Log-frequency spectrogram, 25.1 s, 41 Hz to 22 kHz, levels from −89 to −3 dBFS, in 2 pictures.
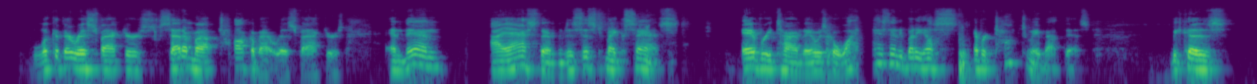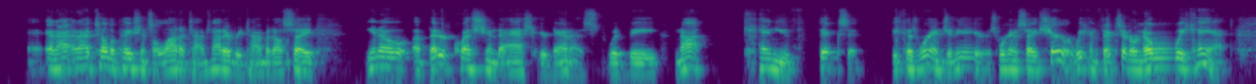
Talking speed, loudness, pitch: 205 wpm, -29 LUFS, 140 Hz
